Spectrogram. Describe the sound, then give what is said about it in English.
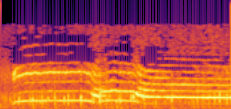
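A single loud, drawn-out war whoop given as a yell of welcome to riders: a high, sustained yell that holds its pitch, then steps down twice into a lower, wavering howl lasting several seconds, with no talking. “Will you teach me how to yell like that?”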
